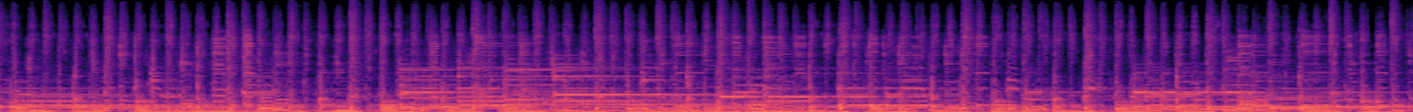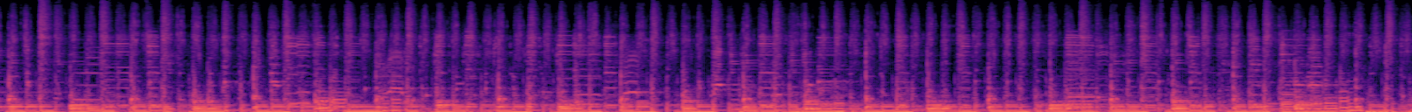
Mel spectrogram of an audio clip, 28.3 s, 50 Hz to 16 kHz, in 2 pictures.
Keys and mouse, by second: 2.8 click, 4.6-6.0 middle drag, 14.4-16.0 drag, 18.3-21.9 middle drag, 22.1 Tab, 23.2 click, 24.2 middle click, 26.7 Tab, 27.3 Tab.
